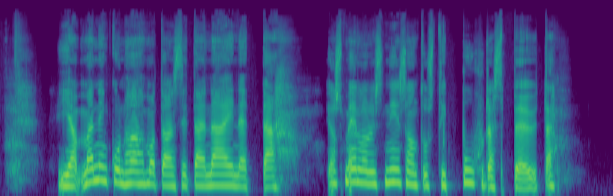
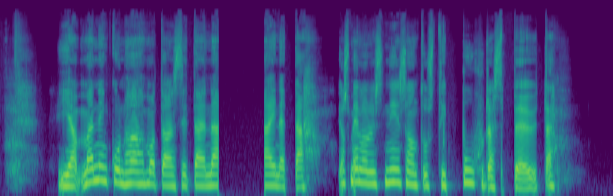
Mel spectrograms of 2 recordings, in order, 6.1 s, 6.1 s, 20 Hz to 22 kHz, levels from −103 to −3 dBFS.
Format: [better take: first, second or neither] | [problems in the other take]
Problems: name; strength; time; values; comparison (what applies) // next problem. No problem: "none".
first | audio freezing; at 2 s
